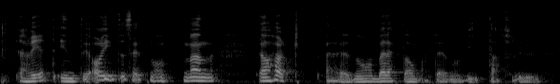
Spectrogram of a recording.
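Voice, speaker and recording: A woman with a very deep, low pitch and a somewhat breathy voice speaks at a moderate pace. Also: lively intonation. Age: 70s. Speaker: archaeologist and tour guide. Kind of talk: casual interview.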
